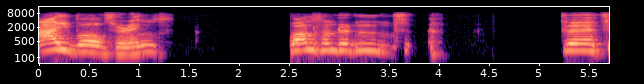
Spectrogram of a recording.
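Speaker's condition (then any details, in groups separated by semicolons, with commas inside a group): Cerebral palsy; lifelong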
